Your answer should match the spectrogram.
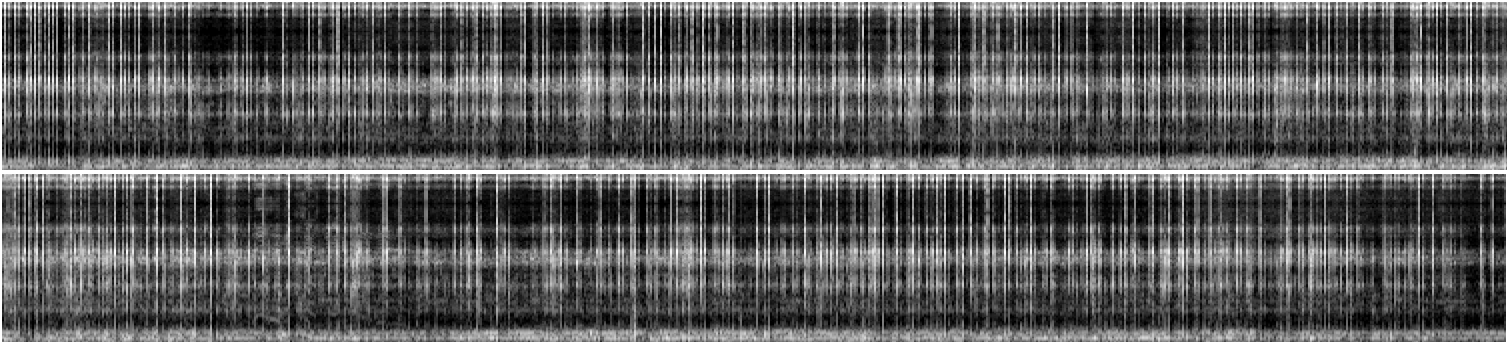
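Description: Mountain bike rolling over a muddy dirt trail, heard through a handlebar-mounted action camera: a loud, steady low rumble of tyre, frame vibration and wind, with a constant fine rattle.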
